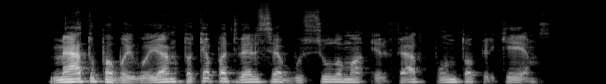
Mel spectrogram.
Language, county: Lithuanian, Kaunas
